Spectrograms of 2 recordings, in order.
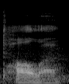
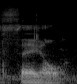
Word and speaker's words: Thale: kind of boring uh if I'm hearing the language correctly it's pronounced tala not theale uh also tala seems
